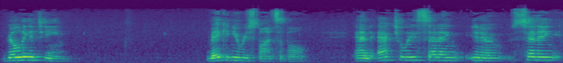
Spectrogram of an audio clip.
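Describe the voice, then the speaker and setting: An older woman, a former school principal, reminiscing at a community gathering in an anecdotal, measured way with frequent ums. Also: fairly low pitch, gravelly, mellow, dull audio. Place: library meeting room. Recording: distant mic.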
